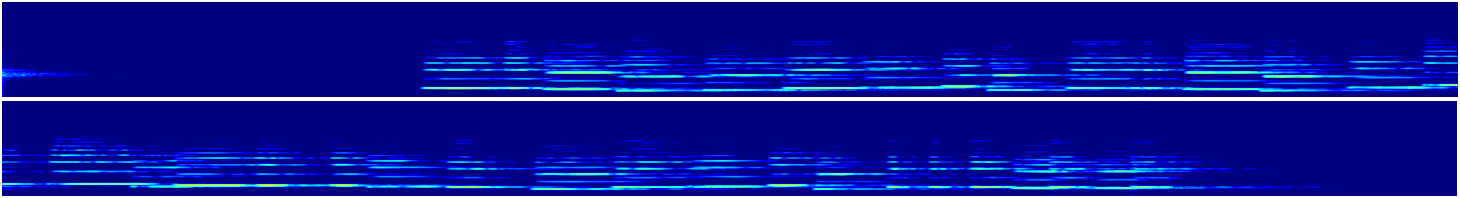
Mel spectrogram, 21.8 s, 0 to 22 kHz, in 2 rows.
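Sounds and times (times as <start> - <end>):
clarinet duet practice: 3.2 - 20.4.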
